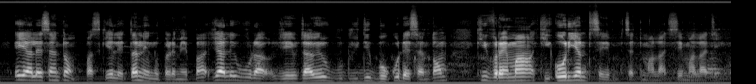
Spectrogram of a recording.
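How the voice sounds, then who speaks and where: Big swings in loudness at a fairly quick pace. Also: man. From Niger (Balayara). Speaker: Islamic healer and NGO director. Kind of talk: radio interview. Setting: on location.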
